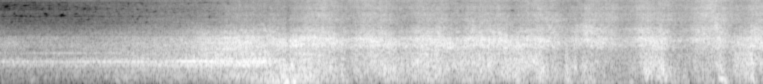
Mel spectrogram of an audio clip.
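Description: LNER Azuma electric multiple unit running through the station at high speed under the wires. A steady whine at first gives way to a loud rush of wheel and air noise that holds for several seconds as the train passes.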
